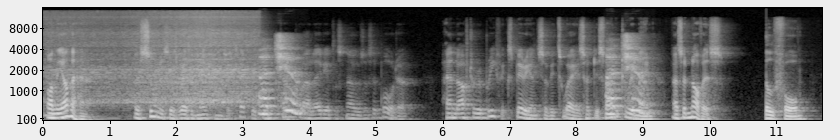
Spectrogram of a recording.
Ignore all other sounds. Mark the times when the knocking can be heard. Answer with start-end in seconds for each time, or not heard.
not heard.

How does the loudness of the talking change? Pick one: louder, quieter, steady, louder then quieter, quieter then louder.
quieter then louder.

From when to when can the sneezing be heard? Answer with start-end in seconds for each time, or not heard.
3.2-3.9, 8.4-9.1.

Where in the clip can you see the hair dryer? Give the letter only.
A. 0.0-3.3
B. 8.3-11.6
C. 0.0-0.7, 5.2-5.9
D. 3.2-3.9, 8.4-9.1
A.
